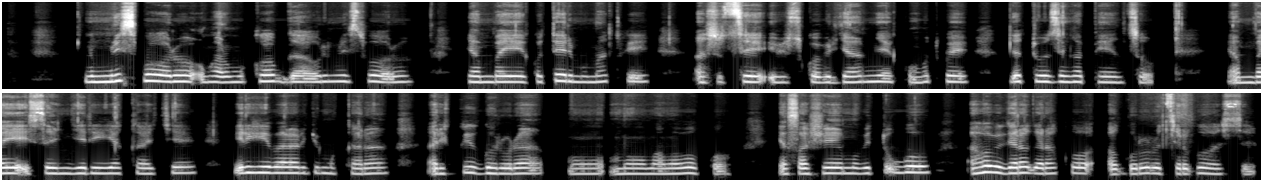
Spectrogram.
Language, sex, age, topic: Kinyarwanda, female, 18-24, health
